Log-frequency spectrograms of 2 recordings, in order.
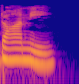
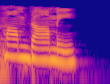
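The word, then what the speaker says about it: Mamdani: Mondami. Not Mom Dami.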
